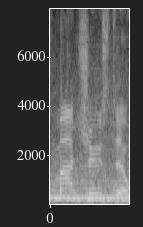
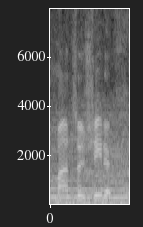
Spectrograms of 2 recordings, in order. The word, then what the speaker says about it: Matsushita: Oh, he tells Machusta what he thinks or Matsushita, however you pronounce his name now. Yeah, they they change it about every 6 months. They say the pronunciation is now Matsushita.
